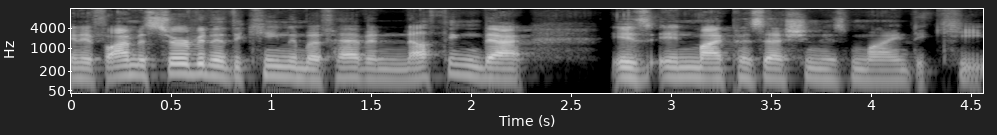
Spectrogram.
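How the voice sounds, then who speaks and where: Fairly quick and with fairly even intonation, a man speaks at medium pitch in an American accent with an unremarkable speaking voice, on a very clean recording with a silent background. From California. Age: 20s. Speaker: esports ministry leader. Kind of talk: casual podcast conversation, testimony.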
